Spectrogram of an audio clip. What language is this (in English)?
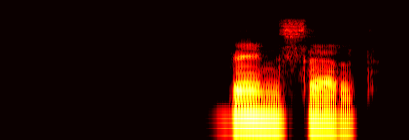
Catalan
